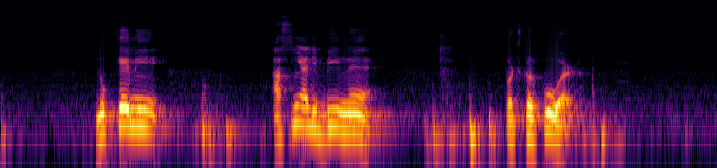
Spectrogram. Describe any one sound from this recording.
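A middle-aged man speaks calmly into a microphone, heard through loudspeakers.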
